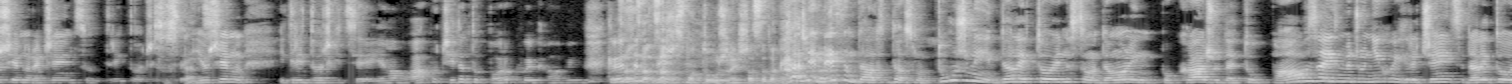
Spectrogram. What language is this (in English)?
Croatian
